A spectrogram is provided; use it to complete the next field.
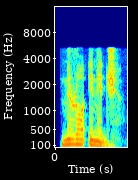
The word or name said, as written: mirror image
